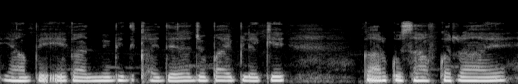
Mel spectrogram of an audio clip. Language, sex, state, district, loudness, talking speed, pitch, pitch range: Hindi, female, Uttar Pradesh, Lalitpur, -12 LUFS, 195 wpm, 175 Hz, 170-180 Hz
